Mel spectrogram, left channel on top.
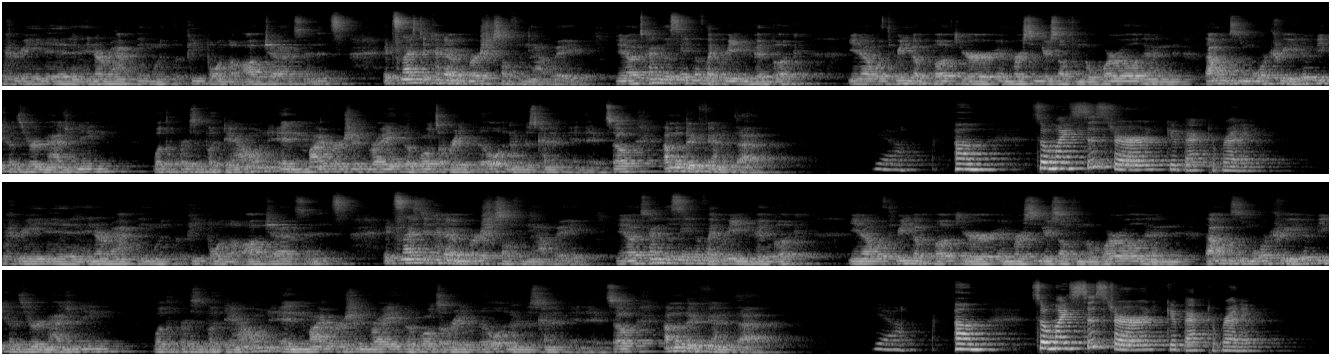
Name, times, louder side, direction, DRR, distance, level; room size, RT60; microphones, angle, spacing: voice 1, 0.0-5.8 6.1-7.9 8.3-14.3 14.8-20.8, equal, 70° left, -3 dB, 1.8 m, -28 dB
voice 2, 22.0-22.3 22.8-23.3 23.6-25.7, right 2 dB, 25° right, 4 dB, 0.6 m, -23 dB
6.1 x 4.6 x 4.1 m, 1.0 s
head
